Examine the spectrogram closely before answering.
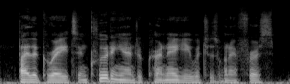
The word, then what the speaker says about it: Carnegie: do you pronounce it Carnegie emphasis on the middle syllable not Carnegie no no and if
